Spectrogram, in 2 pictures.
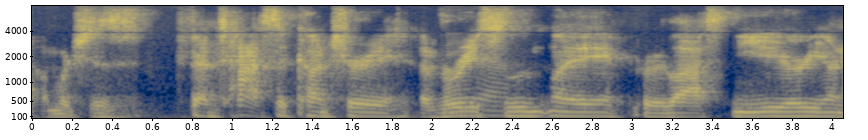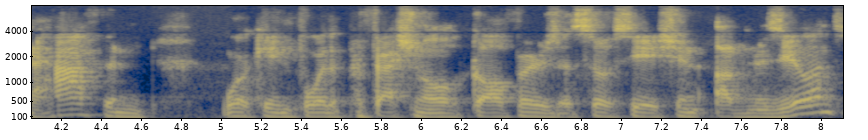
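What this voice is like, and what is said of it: Non-New Zealand accent. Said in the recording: “a non-Kiwi accent”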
